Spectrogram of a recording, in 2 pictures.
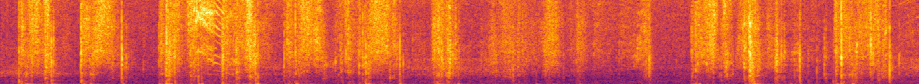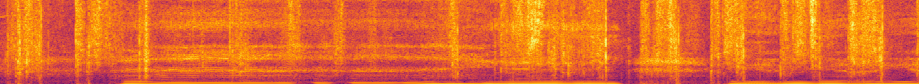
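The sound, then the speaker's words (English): Rapid papery shuffling and riffling of a deck of cards as one card is drawn, a busy stream of crisp flicks that gives way to a sustained, wavering voice. “And we're going to pull one more card.”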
